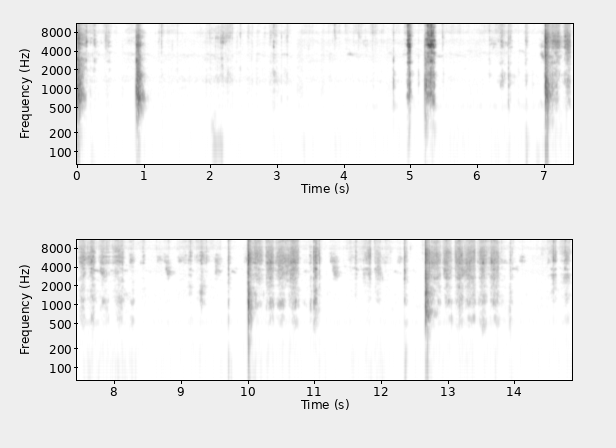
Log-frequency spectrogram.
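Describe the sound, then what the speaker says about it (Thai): A knife chops fish into pieces for Thai sour curry, sharp isolated thwacks on a cutting board spaced a second or two apart in a quiet kitchen. "ไม่หั่นท่อนเลย ก็จะหั่นเป็นชิ้นเป็นชิ้นๆครับ"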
